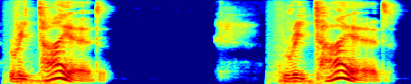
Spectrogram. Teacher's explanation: when we attach the ed ending to retire, we don't add any extra syllables. We simply keep the original pronunciation of the verb retire and add the d sound at the end.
